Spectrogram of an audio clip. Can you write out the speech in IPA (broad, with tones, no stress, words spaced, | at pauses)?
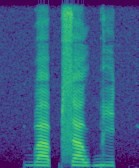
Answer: ba˨˩p̚sa˨˩wbi˨˩t̚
